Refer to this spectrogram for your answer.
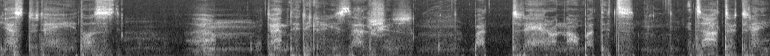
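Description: A woman whispers at a fairly slow pace. Long, frequent pauses break up her speech. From Denmark. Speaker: ASMR creator. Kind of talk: ASMR eating video, casual talk to camera. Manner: whispered, soft-spoken. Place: home room. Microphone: studio mic.

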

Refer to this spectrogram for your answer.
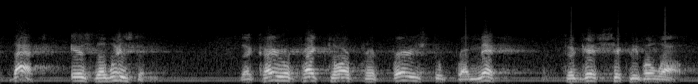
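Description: At a fairly slow pace, a man with fairly high pitch and ordinary pitch variation talks with long, frequent pauses over light background noise. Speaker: chiropractic lecturer and radio station owner. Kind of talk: 1950s platform lecture, recorded speech to a live audience. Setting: stage with audience. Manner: formal, old-fashioned oratory, folksy and boastful, with jokes and anecdotes. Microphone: old recording.

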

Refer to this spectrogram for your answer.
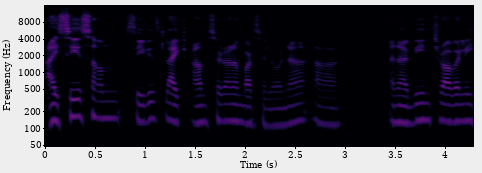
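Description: A man speaks with a Spanish accent at a medium pitch. His intonation is monotone and flat, and the sound is dry with no echo. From Colombia, Bogota; Colombia. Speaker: audience member. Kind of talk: audience question. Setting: university hall with audience. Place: hall.

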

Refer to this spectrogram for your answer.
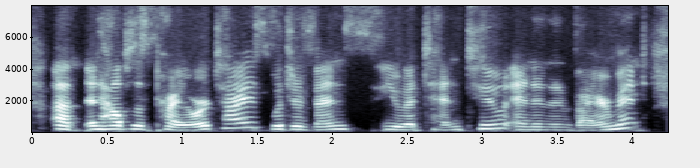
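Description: Over a quiet background, a woman's voice, dry with no echo, shows ordinary pitch variation. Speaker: course instructor. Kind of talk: lecture. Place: home room.

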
